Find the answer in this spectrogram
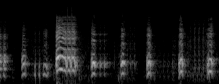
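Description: A hen clucks in short, mid-pitched bursts, about seven in two seconds, with one louder, harsher squawk near the start.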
